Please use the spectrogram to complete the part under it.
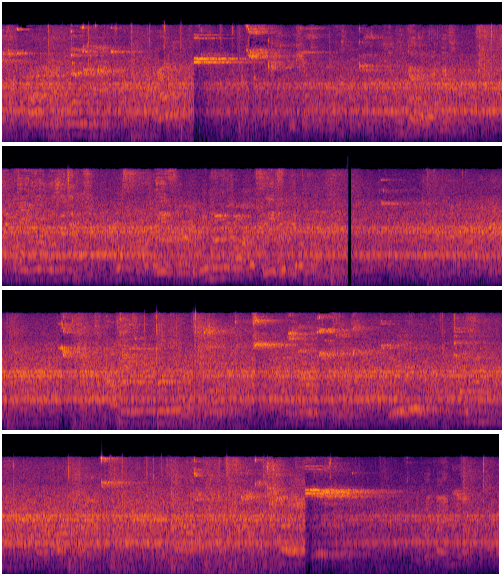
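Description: Men shout to each other across an echoing gym.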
